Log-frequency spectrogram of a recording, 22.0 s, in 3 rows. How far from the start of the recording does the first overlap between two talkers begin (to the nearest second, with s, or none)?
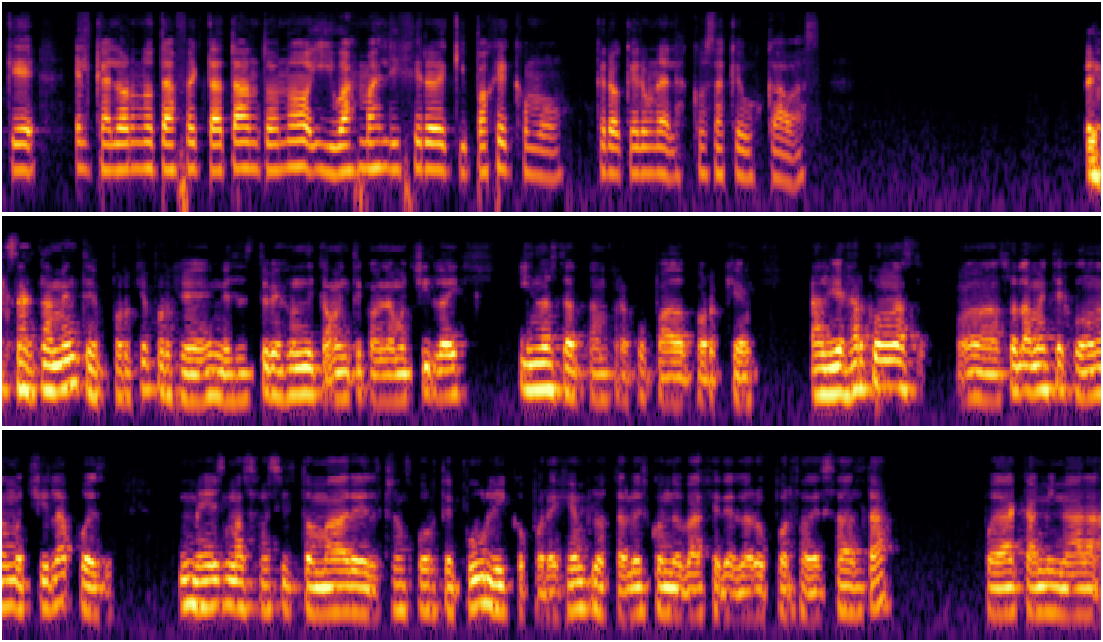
none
